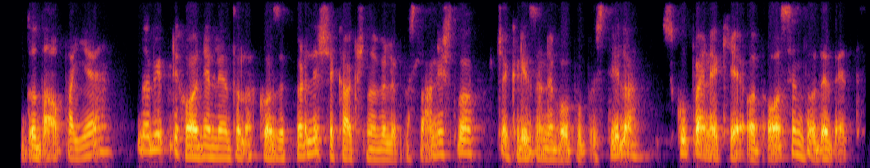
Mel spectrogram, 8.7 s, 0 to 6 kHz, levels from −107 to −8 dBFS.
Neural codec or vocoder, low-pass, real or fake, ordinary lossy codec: vocoder, 44.1 kHz, 128 mel bands, Pupu-Vocoder; 5.4 kHz; fake; Opus, 24 kbps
